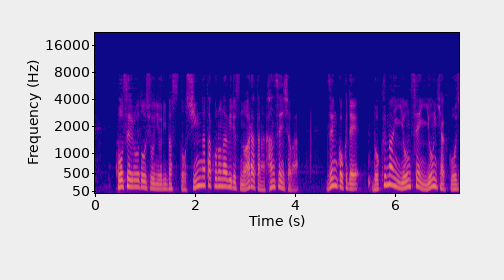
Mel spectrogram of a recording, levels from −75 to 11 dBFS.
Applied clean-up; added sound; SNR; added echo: neural separator model SepFormer DNS4.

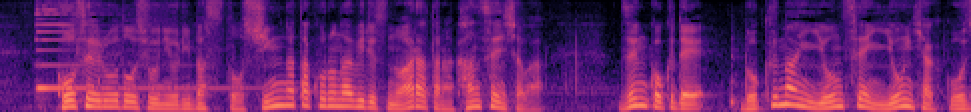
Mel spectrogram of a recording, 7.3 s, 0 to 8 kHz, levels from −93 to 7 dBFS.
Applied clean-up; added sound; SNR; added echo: none; Keyboard (musical); 16 dB; none.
